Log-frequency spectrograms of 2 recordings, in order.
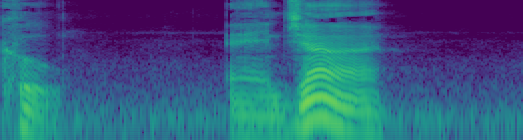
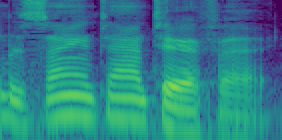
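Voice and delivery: ordinary delivery

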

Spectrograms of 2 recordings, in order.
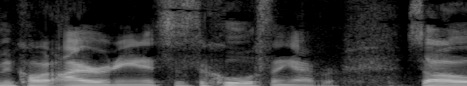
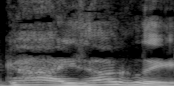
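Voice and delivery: higher, hammed-up disgust; mock crazed villain; 7 semitones higher than usual. Joking about a crush's boyfriend, mock crazed. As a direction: whine it in a put-on higher voice.

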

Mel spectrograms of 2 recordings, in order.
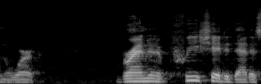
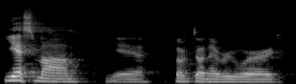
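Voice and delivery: sarcastic. A narrator's reading. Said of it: "he answered sarcastically".

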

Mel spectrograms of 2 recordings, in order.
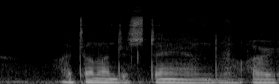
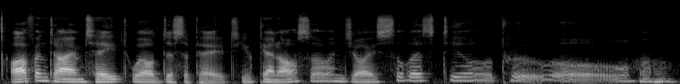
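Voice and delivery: loud, rising recital, breaking toward a cry; poem recitation; 7 semitones higher, 6 dB louder than usual. Acted. Host reads out uplifting poem lines, loud and high. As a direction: proclaim each line like a blessing. Reading another poem excerpt.

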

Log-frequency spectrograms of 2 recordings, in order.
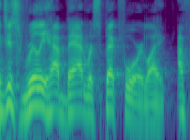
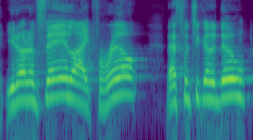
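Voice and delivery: pitched-up, mocking disbelief; jeering at a YouTube DIY dreamer; incredulous mockery; 7 semitones higher than usual. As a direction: scoff at the idea in a high voice.

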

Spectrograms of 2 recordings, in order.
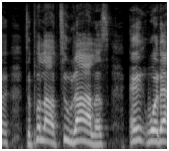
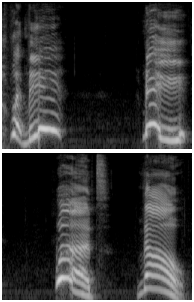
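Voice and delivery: mock surprise; 4 semitones higher, 5 dB louder, much slower than usual. Mocking the organization's denial.

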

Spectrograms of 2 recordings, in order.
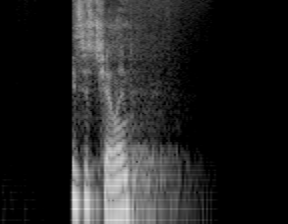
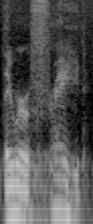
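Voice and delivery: softer, sinking the words in; hushed repeat; 4 semitones lower, 9 dB quieter than usual. Shown as a demonstration. Pastor lets the line sink in, softer and hushed. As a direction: let "They were afraid" settle, much quieter. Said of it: "let that sink in".

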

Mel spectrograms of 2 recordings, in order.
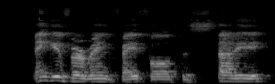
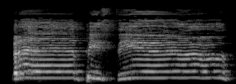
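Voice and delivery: much higher, louder, slow sung-out ta-da entrance; over-the-top fanfare greeting; 9 dB louder, slower than usual. Pretend. Teacher joking how Jesus might have greeted them, hammed-up fanfare. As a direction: burst in with a comic fanfare. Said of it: "maybe he said it like that".

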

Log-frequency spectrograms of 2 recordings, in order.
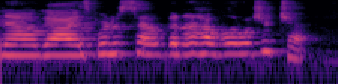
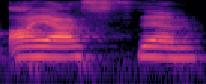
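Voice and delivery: ordinary talk, nothing marked

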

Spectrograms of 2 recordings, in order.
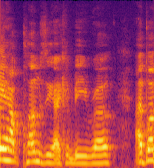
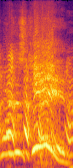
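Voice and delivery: higher, laughing mock panic; 9 semitones higher than usual. Retelling his reaction to the lost son, high and laughing. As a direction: play a panicked parent half-joking. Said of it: "I was like".

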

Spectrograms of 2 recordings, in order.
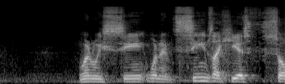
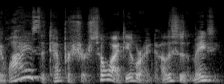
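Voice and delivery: higher and fast, playfully marvelling at the perfect temperature; mock amazement; 7 semitones higher, much faster than usual. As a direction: ham up delight about the room. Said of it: "you don't say".

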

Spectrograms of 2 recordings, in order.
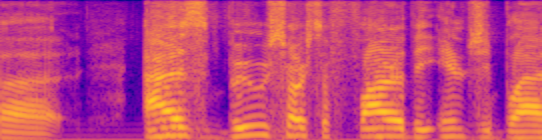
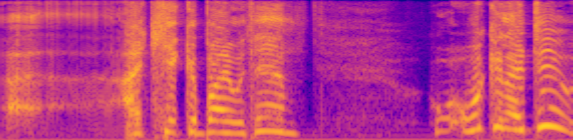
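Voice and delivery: Goku; 8 semitones higher than usual. Retold or imitated. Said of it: "and says".

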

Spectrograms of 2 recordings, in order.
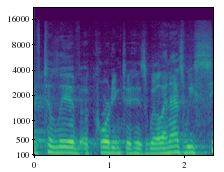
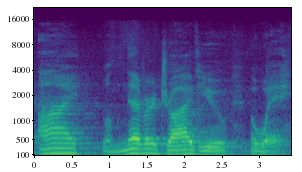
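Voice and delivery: low, slow, deliberate promise; Jesus; 4 semitones lower than usual. Acted. Jesus reassuring the anxious believer, slow low promise. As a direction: reassure slowly, pitch lowered. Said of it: "And we hear Jesus say".

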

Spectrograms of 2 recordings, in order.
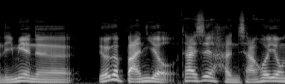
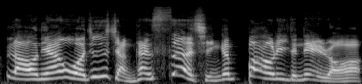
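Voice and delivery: shouting out; 9 semitones higher than usual. Acted. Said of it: "在这边我要喊话".

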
